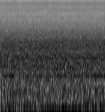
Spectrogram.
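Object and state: Nothing is struck.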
